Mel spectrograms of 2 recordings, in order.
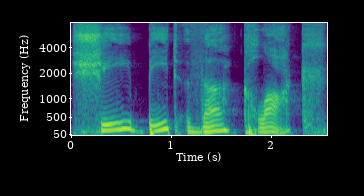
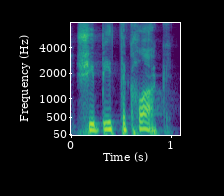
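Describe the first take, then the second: First: The sentence is said slowly and carefully. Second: The sentence is said quickly and naturally.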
